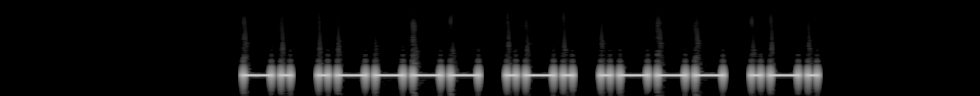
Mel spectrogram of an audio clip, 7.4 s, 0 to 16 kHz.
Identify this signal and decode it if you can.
Morse code, heard as a keyed tone, about 17 wpm, 700 Hz. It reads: N1RJR
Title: USA Call Signs - 5 Characters - Repeated 3x - 17wpm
